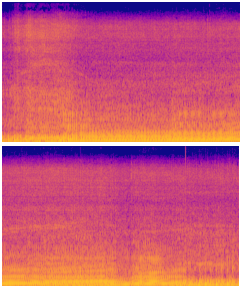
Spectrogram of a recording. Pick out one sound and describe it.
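A motorcycle engine rumbles and revs.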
